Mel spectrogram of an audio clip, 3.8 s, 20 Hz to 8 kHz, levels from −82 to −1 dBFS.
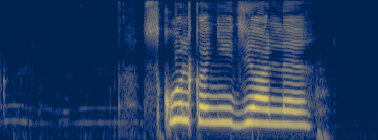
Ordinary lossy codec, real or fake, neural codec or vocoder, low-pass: none; real; none; none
